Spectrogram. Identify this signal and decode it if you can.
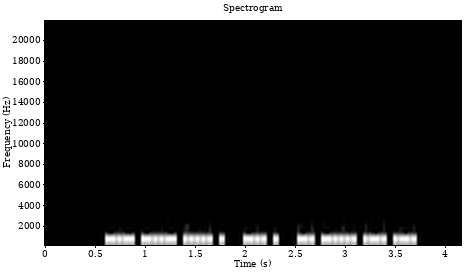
Morse code, heard as a keyed tone, about 40 wpm, 700 Hz. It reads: KX5E DE N6RR
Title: USA Callsign DE Callsign - 4 Characters - 40wpm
